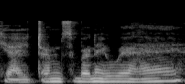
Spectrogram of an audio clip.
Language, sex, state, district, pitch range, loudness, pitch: Hindi, male, Bihar, Jahanabad, 130-135 Hz, -24 LUFS, 130 Hz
